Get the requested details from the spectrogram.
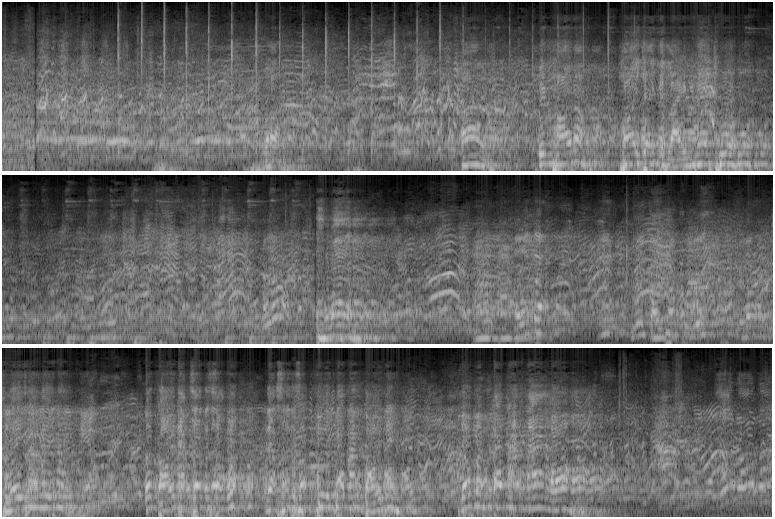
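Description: A large crowd outdoors chatters and cheers.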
